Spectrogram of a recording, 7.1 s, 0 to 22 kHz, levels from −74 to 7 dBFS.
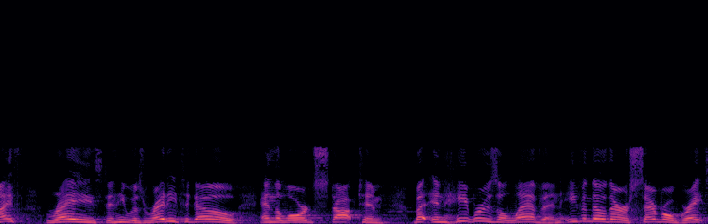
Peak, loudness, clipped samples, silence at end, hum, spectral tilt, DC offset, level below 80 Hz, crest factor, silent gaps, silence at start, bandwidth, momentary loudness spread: -12 dBFS; -28 LUFS; under 0.1%; 0 s; none; -3.5 dB/octave; under 0.1%; -74 dBFS; 16 dB; none; 0 s; 8 kHz; 8 LU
